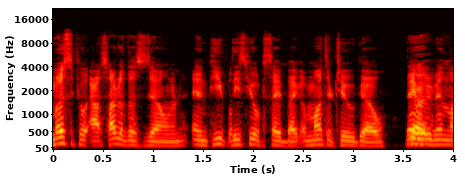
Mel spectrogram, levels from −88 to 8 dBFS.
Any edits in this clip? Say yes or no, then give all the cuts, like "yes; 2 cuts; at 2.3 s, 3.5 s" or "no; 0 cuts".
yes; 2 cuts; at 1.8 s, 2.1 s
